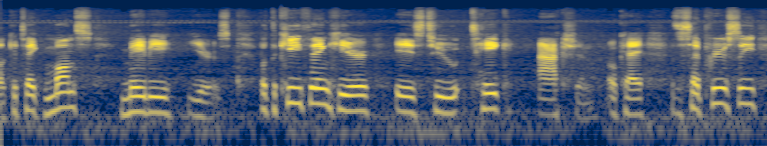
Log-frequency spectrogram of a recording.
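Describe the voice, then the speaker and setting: A man presents a motivational self-help lesson directly to his audience, his voice sitting a little higher than most men's. He talks in a loose, conversational way, tagging his points with "okay?" and quickening when he gets to the important parts. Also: slight background noise. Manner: conversational, tags lines with "okay?", speeds up on key points.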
